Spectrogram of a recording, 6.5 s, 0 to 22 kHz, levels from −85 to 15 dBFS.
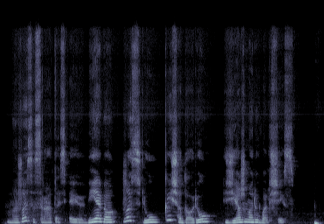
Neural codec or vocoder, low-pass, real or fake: none; 19.8 kHz; real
